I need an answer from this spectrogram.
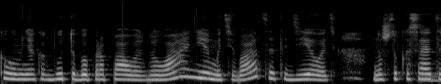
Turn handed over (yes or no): no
